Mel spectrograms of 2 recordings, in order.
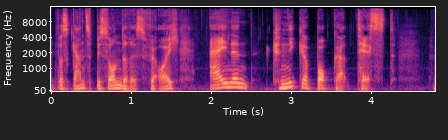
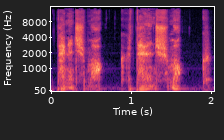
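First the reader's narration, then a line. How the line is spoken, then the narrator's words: Hissing voice. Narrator (German): eine Stimme zischen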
